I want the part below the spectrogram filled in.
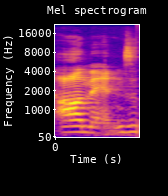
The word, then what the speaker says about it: almond: Yeah, almond. The L is silent.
